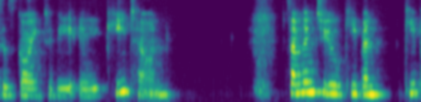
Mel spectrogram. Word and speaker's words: ketone: when you're talking about ketones it's not k k-e-y tone it's k-e-t-o-n-e i don't really know why but there's no y in ketone even though it sounds like you're pronouncing a y ah that is the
